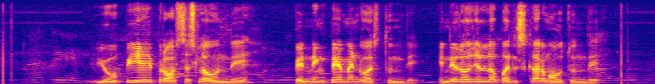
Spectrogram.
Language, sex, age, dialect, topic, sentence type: Telugu, male, 18-24, Utterandhra, banking, question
